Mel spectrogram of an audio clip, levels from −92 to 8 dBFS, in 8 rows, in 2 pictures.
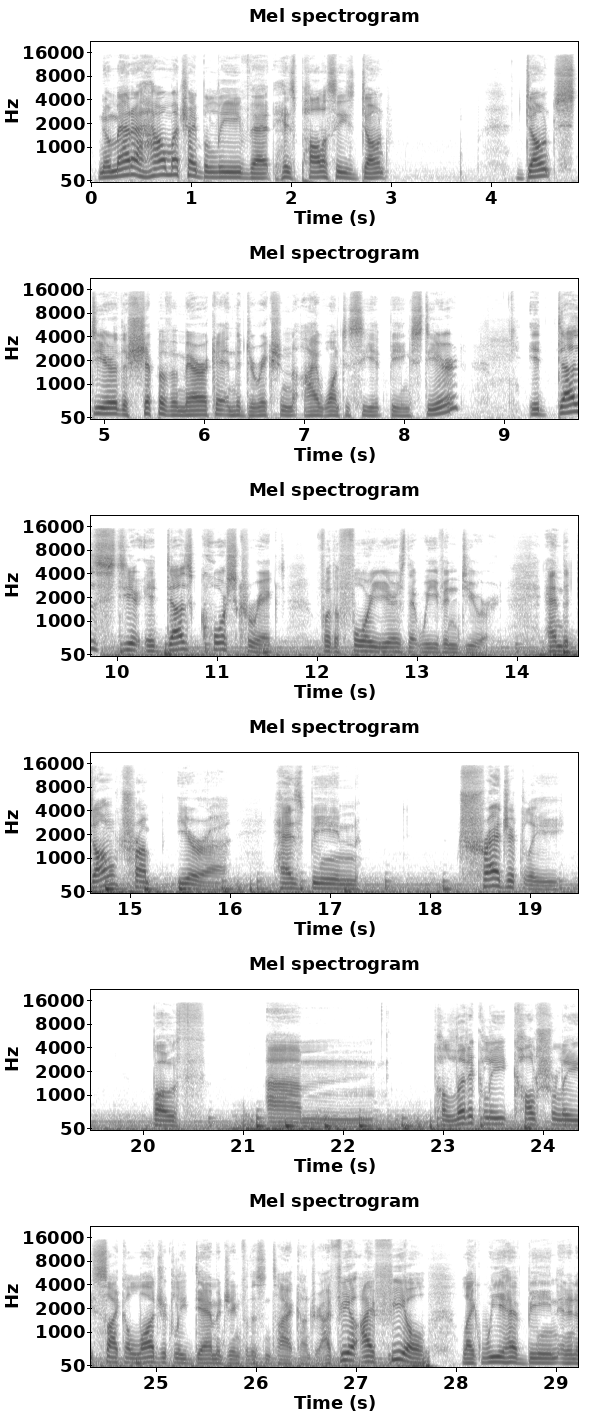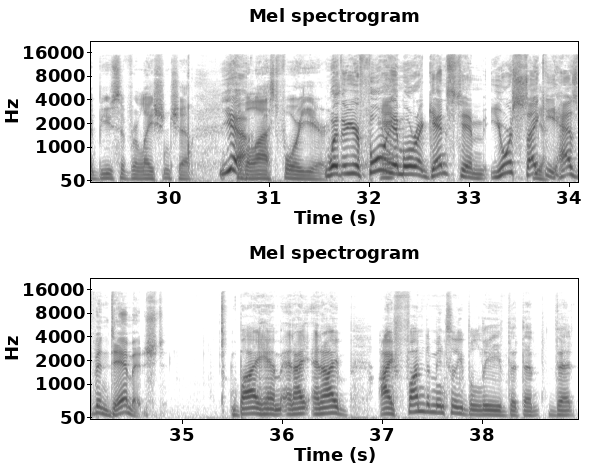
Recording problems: low rumble; noticeable; from 10 to 28 s; 20 dB below the speech

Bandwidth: 15 kHz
